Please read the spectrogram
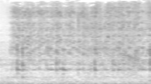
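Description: Euler's disk spinning and rolling on its mirror base: a quiet, steady whirr with a faint tone in it and a few light ticks.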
